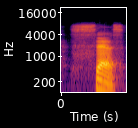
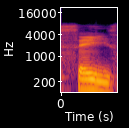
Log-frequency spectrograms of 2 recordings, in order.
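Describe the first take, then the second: First: The vowel is a short, flat 'eh' sound. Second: The vowel glides like 'ay', rhyming with 'seis'. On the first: The speaker calls it right. "A forma correta de pronunciar é says" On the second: The speaker calls it wrong. "Cuidado para não falar seis"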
